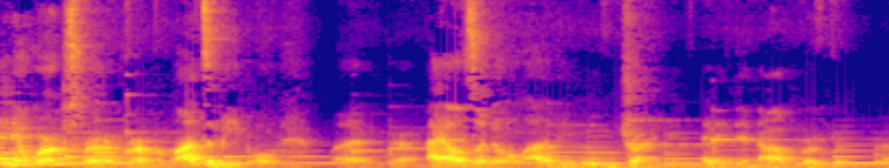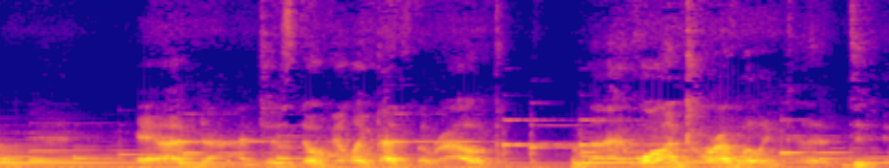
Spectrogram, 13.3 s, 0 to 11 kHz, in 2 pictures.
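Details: Spasmodic dysphonia, a neurologic condition, in an adult woman; onset about 6 years ago, several months after a bad flu, diagnosed a few years ago; she calls this a medium day, with most days worse.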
